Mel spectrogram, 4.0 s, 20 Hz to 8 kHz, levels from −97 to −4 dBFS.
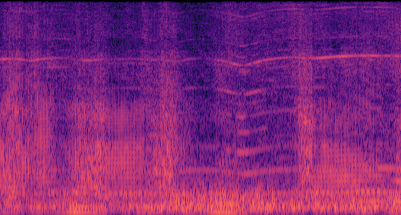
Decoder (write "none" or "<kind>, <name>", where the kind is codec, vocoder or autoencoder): none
